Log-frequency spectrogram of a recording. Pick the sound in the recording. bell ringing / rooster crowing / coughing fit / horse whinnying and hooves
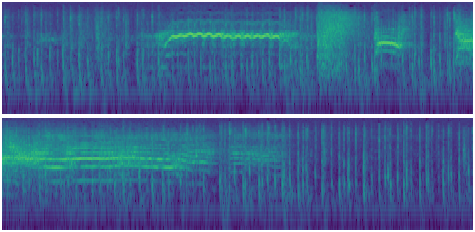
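horse whinnying and hooves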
